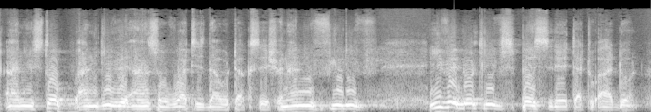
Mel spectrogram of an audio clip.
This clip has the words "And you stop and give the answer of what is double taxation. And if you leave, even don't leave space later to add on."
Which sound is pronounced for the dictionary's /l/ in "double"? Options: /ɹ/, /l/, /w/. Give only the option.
/w/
